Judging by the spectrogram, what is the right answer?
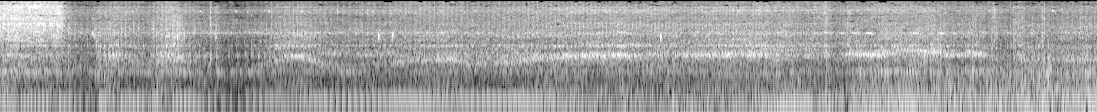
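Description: Motorcycle engine coming in suddenly and running as the bike rides off, its pitch rising and falling and growing slightly louder.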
